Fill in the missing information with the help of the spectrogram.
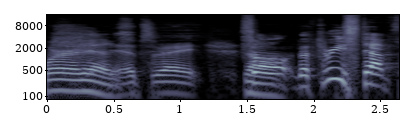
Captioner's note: laughs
